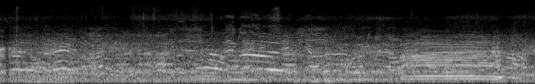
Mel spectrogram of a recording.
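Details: Pure Hallikar cattle at the KG temple cattle market, 24 November 2025: after a stretch of voices, a clear, even, harmonic moo of about one second closes the stretch against background market chatter.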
